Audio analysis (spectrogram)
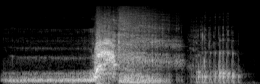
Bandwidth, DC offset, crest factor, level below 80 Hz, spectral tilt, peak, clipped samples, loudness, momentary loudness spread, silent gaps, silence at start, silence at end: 16.5 kHz; under 0.1%; 16 dB; -40 dBFS; -5 dB/octave; 0 dBFS; 0.2%; -14 LUFS; 19 LU; none; 0 s; 0.2 s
